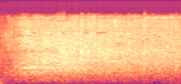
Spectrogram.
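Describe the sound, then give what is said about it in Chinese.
A burst of audience applause after a sung ditty rises quickly and holds steady, a dense, even patter of many hands clapping for nearly three seconds with no voices on top. “小妞儿哎，鼓掌吧。”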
